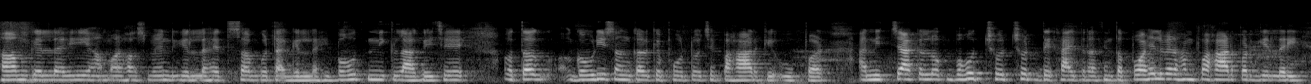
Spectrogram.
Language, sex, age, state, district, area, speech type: Maithili, female, 30-45, Bihar, Sitamarhi, urban, spontaneous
